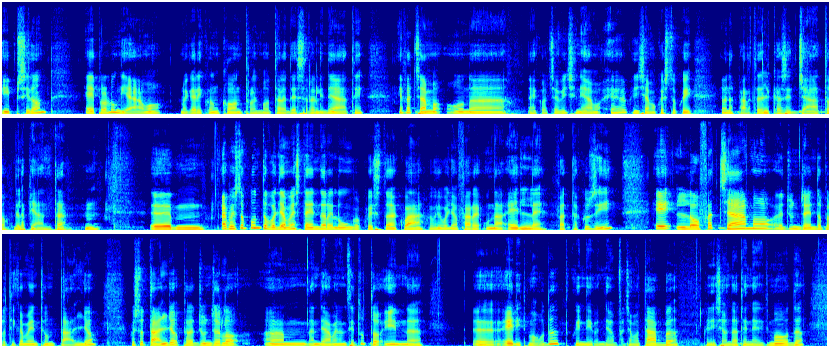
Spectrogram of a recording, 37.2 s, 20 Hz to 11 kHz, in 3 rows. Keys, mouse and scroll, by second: 34.3 Tab.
